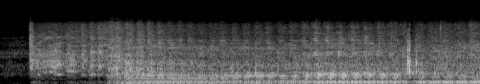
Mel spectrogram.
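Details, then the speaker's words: 2003 Chevy Silverado 2500 6.0 V8, P0300 random multiple-cylinder misfire code: engine settles into uneven idle with irregular stumble in exhaust beat while plug wires are pulled one by one to find the missing cylinder. "now what we're gonna do is while i'm plugging the cylinder like this well that cylinder really ain't doing the oven that cylinder is hit that cylinder is it"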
